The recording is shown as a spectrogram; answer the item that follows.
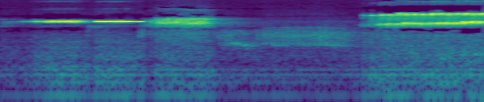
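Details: At a kitchen sink, a relaxed Belgian canary sings a clear level whistle, then a buzzy burst, goes quiet briefly, and resumes with a loud sustained rolling trill.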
